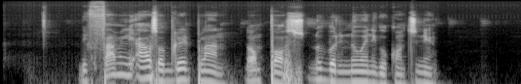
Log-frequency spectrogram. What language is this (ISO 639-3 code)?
pcm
